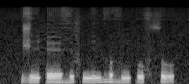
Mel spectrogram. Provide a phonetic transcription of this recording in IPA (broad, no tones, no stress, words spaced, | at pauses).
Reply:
ʒi ʔeːɦifŋiŋ ɦuɦũŋpuf θu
